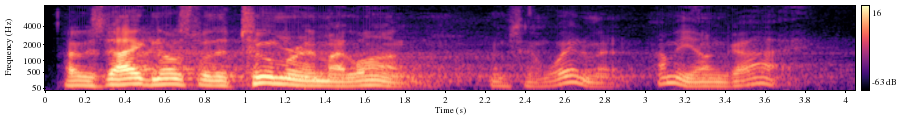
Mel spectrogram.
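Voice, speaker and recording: A man with lively intonation, in a room with audible echo. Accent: American. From US Midwest (eastern South Dakota). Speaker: guest lay speaker at church. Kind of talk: sermon. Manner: conversational storytelling.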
